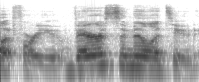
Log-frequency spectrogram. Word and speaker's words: verisimilitude: spell it for you ver similitude it's spelled v r i s i m i l i t u d e ver similitude the prefix very meaning true so truthful and then similitude sort of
